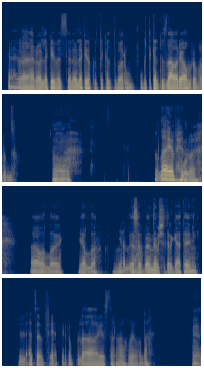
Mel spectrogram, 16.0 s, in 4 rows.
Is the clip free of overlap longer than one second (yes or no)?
yes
